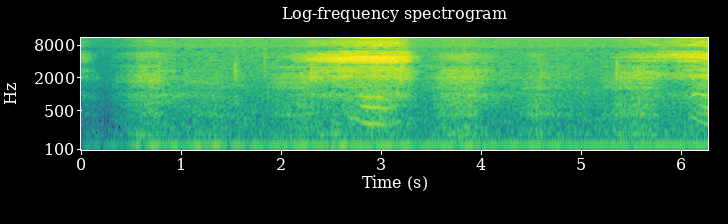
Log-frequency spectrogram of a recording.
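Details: Young son deeply asleep, snoring heavily and unable to be woken: low rumbling snore with a snorting catch on the in-breath over steady room hum; snoring.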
